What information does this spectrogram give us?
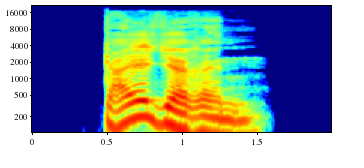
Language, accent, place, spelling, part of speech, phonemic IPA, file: German, Germany, Berlin, Gallierin, noun, /ˈɡali̯əʁɪn/, De-Gallierin.ogg
- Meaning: female equivalent of Gallier; female Gaul (female native or inhabitant of the historical region of Gaul, or poetically the modern nation of France)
